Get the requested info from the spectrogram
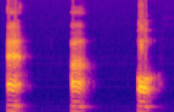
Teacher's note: they are moving from the front of the mouth at the bottom to the back of the mouth at the bottom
